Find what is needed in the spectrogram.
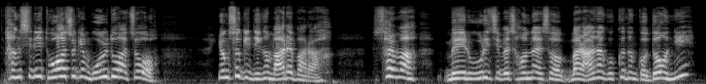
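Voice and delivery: high, loud accusing shout; mother yelling at the girl, demanding the truth; angry yelling. A narrator's reading. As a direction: corner her with a furious yell. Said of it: "흥분한 어머니는 영숙이를 몰아붙이고 소리를 질렀어요".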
